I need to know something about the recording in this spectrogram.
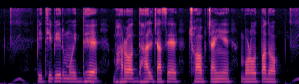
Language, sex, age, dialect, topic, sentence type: Bengali, male, 18-24, Jharkhandi, agriculture, statement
